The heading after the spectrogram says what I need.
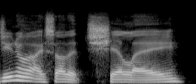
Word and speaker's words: Chile: Did you know I saw that Chile, you're saying it wrong. Chile. Chile.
